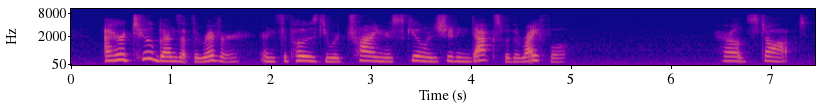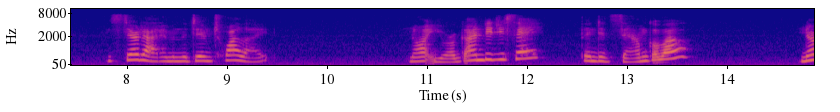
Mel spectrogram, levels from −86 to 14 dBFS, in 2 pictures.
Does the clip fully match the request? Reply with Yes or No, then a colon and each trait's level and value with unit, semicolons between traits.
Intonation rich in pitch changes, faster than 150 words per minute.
No: average, 4.1 semitones; average, 170 wpm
